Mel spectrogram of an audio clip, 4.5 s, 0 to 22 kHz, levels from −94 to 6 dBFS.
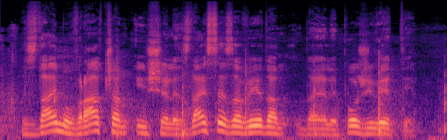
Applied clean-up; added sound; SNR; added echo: none; Walk, footsteps / Siren; 14 dB; none.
